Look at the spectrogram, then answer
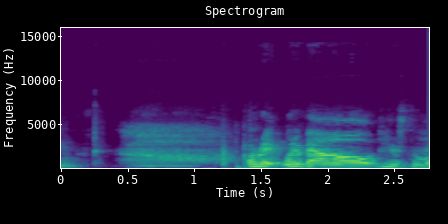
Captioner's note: gasps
